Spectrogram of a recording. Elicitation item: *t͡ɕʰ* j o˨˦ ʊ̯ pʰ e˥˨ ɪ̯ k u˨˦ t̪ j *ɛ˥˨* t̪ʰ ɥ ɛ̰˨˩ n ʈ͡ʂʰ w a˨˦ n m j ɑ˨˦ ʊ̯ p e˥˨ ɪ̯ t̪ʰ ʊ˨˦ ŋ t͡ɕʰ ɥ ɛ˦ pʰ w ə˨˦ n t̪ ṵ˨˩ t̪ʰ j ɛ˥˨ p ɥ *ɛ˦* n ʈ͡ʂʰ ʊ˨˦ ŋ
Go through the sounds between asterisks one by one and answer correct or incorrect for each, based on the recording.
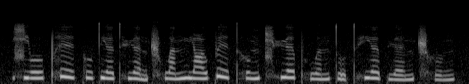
incorrect: ɕ, incorrect: ɛ˨˦, incorrect: ɛ˨˦

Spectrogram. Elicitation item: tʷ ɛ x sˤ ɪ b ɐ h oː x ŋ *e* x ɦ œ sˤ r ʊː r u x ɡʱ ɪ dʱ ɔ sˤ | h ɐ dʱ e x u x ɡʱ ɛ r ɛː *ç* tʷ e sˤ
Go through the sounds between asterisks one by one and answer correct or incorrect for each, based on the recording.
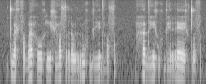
correct, incorrect: x

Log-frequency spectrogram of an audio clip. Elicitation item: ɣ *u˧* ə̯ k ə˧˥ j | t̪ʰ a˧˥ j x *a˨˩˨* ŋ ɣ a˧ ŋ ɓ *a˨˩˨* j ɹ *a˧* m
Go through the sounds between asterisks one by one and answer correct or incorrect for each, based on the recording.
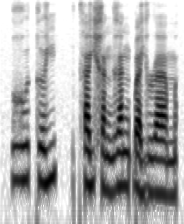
incorrect: u˧˥, correct, correct, incorrect: a˨˩

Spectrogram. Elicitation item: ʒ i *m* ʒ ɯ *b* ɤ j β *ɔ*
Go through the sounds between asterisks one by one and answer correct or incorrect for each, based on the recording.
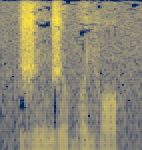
correct, correct, correct

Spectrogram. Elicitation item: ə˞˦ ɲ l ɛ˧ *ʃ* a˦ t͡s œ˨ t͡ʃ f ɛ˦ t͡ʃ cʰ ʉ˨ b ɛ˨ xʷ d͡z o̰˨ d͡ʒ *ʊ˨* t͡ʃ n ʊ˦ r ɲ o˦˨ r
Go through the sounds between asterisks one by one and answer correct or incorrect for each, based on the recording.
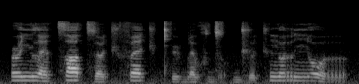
incorrect: t͡s, correct

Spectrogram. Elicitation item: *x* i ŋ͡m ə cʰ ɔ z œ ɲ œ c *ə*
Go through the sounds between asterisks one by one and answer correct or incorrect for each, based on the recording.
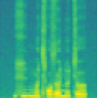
correct, correct

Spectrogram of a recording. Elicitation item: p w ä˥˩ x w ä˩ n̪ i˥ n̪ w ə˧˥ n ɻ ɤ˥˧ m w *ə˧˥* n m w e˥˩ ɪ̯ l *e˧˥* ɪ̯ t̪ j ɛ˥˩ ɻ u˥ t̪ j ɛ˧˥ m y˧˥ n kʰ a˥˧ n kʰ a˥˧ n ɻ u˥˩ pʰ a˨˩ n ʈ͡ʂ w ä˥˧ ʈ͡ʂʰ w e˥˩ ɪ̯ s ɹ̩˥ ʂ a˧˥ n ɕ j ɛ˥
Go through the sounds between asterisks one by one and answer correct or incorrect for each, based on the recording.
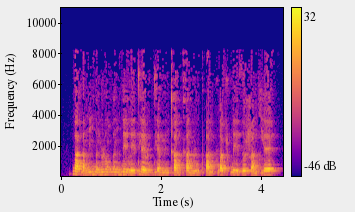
incorrect: ə˥˧, correct

